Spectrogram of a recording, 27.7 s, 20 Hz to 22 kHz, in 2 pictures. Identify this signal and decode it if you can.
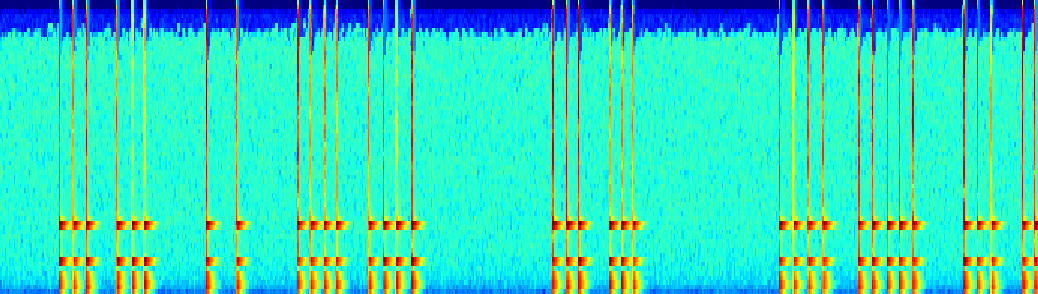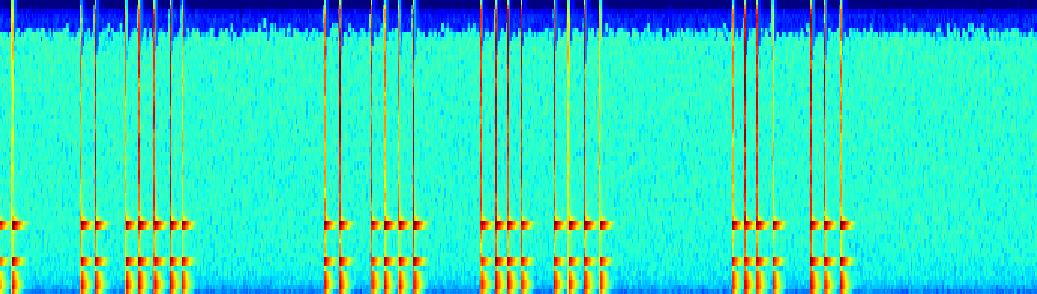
Tap code, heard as taps on a metal pipe, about 6 knocks a second. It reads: NAT N UNJ IT S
